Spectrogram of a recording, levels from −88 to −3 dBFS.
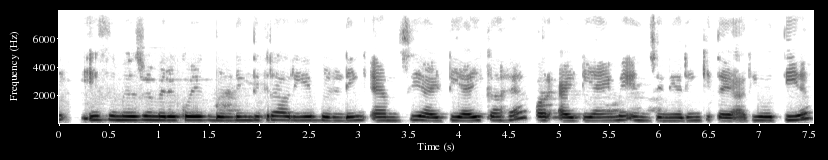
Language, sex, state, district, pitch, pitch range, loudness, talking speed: Hindi, female, Bihar, Araria, 245 Hz, 235-260 Hz, -14 LUFS, 175 wpm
